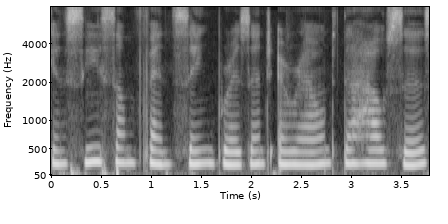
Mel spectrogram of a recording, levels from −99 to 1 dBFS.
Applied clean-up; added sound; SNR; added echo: none; none; none; none.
